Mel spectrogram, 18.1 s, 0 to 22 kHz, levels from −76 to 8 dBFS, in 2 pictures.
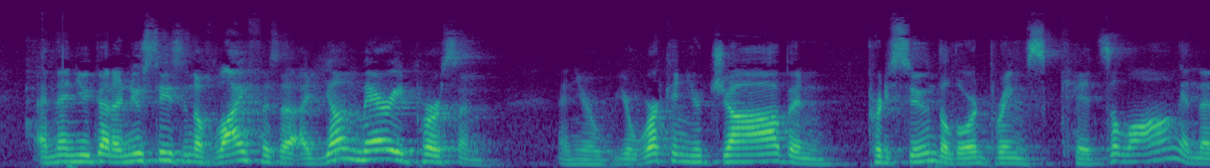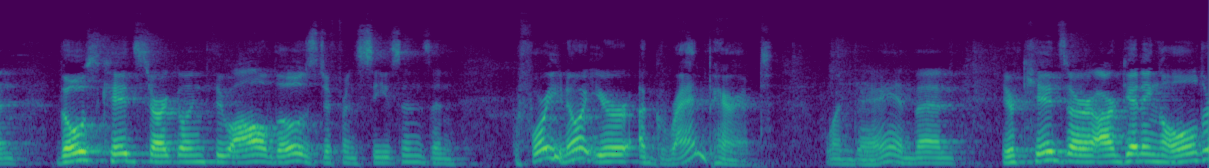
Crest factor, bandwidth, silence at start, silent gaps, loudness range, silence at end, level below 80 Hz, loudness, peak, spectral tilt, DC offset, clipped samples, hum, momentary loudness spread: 18 dB; 13.5 kHz; 0.2 s; none; 5 LU; 0 s; -58 dBFS; -17 LUFS; 0 dBFS; -5 dB/octave; under 0.1%; under 0.1%; none; 15 LU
